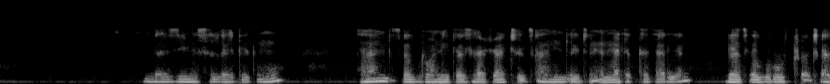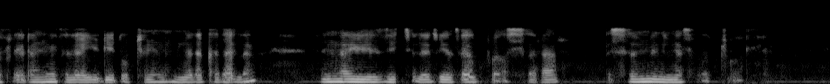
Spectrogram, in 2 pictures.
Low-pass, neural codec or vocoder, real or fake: 5.4 kHz; codec, 16 kHz, 2 kbps, FreqCodec, smaller model; fake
